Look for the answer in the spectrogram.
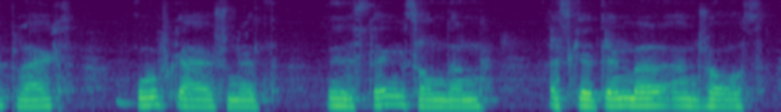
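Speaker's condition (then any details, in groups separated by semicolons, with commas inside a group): Amyotrophic lateral sclerosis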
